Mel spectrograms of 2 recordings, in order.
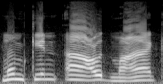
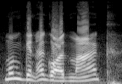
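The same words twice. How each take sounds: First: أقعد said aʔud with the qaf as a glottal stop; egyptian qaf as glottal stop. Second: أقعد said aɡʕud with a hard g; gulf qaf as g. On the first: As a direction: drop the qaf in أقعد to a hamza. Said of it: "بالهمزة نتكلم ممكن أقعد معك". (نطق القاف همزة في أقعد) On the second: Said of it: "استخدمت قاف يعني غين". (نطق القاف جيمًا مصرية في أقعد) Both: Shown as a demonstration.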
